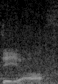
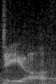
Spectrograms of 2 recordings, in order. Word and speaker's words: Diarth: I dealt with somebody called Diarth, and I called them Death, and they were like, it's Diarth! And it's like, no, you spell it Death, I'm pronouncing it Death.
